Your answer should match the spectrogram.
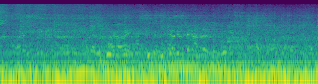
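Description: Drag-racing muscle car engine running at low revs with a steady deep rumble as the car creeps toward the starting line after its burnout. Spectators talk over it.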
